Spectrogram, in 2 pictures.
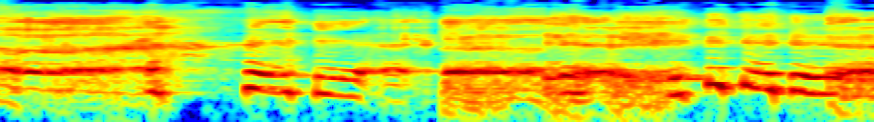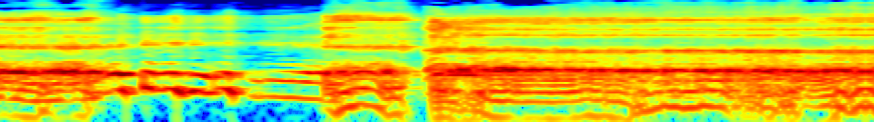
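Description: Long, loud, continuous rumbling belches, several strung together; burping.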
